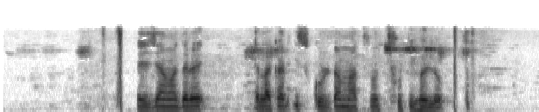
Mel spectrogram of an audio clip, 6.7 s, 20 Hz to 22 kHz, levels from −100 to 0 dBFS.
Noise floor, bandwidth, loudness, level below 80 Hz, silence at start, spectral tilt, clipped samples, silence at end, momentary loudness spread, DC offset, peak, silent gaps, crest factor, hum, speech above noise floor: -67 dBFS; 8.2 kHz; -19 LUFS; -60 dBFS; 0.95 s; -3.5 dB/octave; under 0.1%; 0.85 s; 18 LU; under 0.1%; -2 dBFS; none; 20 dB; none; 48 dB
